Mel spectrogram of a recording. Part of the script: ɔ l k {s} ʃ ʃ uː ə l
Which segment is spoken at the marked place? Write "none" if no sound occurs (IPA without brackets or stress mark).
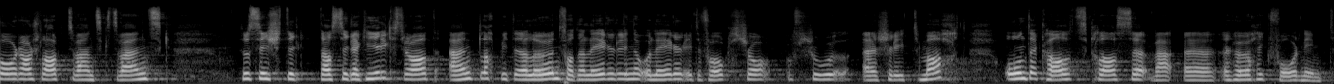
s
